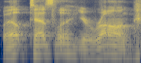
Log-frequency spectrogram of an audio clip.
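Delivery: loud, high mock rebuke of Tesla; mock scolding. Joking to his friend about Tesla, mock scolding. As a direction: playfully scold the great inventor. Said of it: "I'm kidding".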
